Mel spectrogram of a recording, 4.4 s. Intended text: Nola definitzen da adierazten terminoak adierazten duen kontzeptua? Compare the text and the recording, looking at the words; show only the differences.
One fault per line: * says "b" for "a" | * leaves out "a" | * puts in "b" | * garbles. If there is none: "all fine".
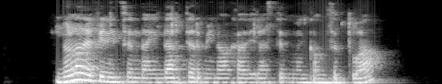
* says "indar" for "adierazten"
